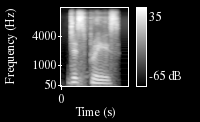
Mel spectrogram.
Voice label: "dispraise", Indian

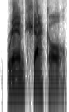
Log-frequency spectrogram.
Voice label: "ramshackle", American

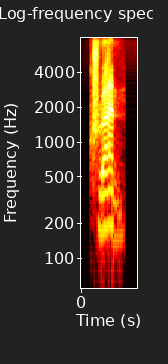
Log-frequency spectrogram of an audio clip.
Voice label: "cran", Indian

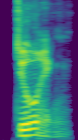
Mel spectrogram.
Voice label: "doing", American

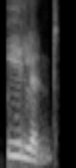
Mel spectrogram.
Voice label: "eland", Indian

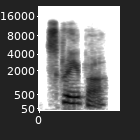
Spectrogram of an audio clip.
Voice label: "scraper", Indian

